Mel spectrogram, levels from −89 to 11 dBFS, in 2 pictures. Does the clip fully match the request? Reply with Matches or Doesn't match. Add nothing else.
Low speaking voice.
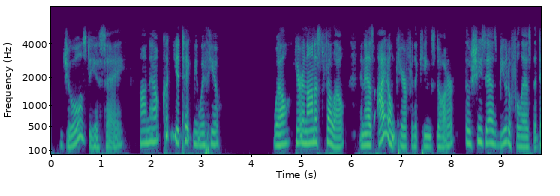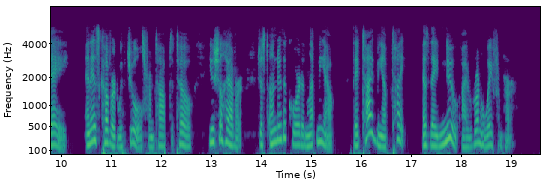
Doesn't match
